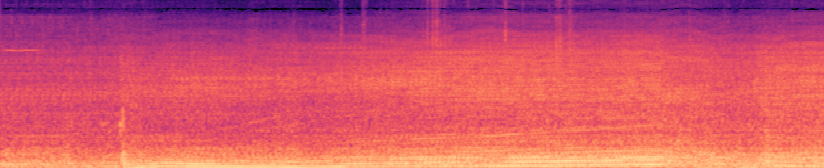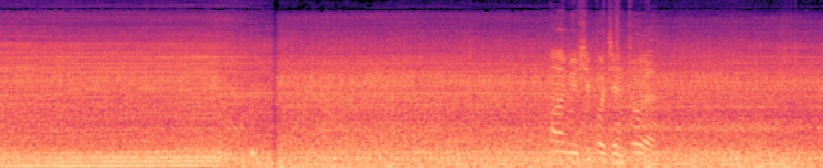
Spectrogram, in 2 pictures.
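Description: Tyres roll steadily on an asphalt road.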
